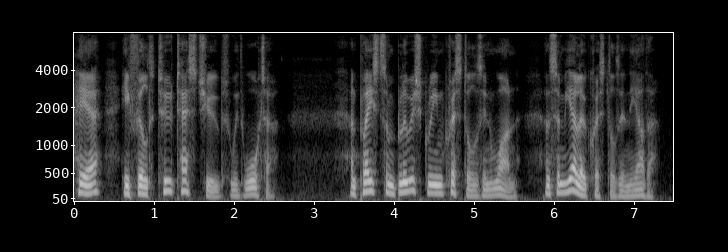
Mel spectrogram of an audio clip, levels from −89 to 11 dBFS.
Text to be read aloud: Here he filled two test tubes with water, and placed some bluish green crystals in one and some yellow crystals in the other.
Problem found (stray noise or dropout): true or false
false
